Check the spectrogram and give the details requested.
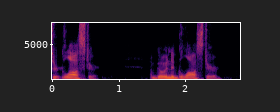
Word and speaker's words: Gloucester: At least you didn't pronounce the C this time. Yeah. for uh for four nights and then I'm going to get back. Yeah, I didn't call it Glowcester or Glow Chester or whatever.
